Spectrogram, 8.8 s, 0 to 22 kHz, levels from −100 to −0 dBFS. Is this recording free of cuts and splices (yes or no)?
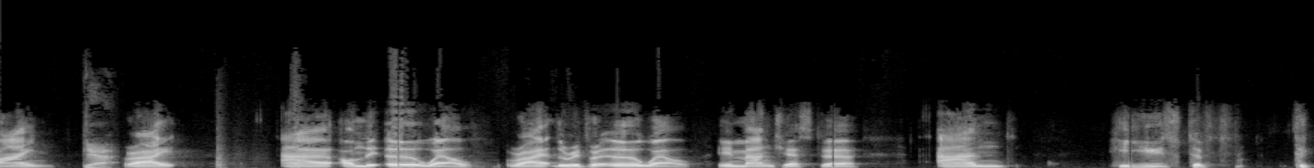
yes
